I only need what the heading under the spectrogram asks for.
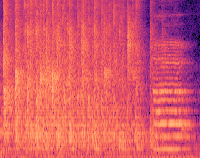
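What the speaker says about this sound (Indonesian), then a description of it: "terus boleh tepuk tangan dulu" A class of children claps their hands together in a dense burst of applause that cuts off abruptly, leaving a brief tonal ring afterward.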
